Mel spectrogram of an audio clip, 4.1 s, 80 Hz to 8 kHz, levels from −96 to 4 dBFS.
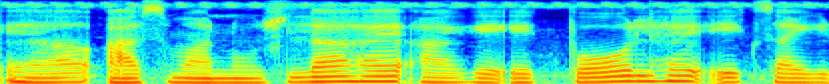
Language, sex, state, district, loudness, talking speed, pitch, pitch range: Hindi, female, Bihar, Vaishali, -16 LUFS, 190 wpm, 155 Hz, 145-170 Hz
